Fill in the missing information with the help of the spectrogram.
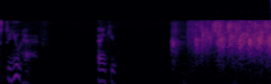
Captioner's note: clapping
